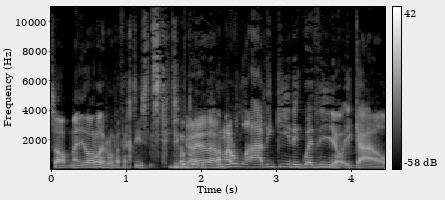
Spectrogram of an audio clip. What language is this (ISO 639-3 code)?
cym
